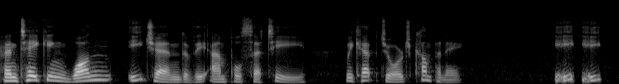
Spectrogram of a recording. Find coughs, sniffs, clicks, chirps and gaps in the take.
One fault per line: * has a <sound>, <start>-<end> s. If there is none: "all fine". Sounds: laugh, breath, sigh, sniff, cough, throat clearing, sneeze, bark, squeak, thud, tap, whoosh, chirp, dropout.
* has a laugh, 5.5-6.0 s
